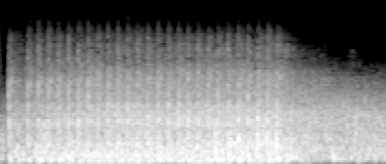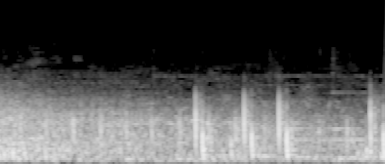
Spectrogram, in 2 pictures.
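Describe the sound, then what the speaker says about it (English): Gunfire during a border gunfight: a sustained rapid burst of automatic fire lasts about three seconds, then sharp scattered single shots crack out at a distance. "There are videos surfacing as well on the borders of gunfights, gunfire"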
